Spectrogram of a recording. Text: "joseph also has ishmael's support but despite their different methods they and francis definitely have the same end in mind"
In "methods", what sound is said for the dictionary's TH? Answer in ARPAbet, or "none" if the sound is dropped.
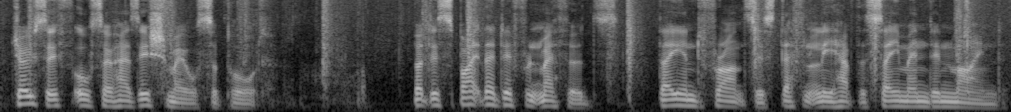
TH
